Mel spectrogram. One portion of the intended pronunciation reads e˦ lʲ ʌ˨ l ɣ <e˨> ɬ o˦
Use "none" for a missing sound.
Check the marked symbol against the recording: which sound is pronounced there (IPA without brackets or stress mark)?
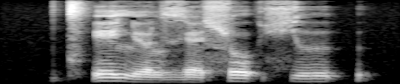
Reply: ɛ˨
